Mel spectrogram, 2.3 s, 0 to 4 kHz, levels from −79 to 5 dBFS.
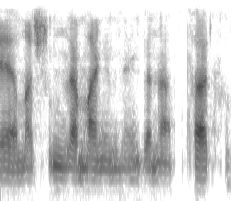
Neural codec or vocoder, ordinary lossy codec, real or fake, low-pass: codec, 16 kHz, 4.8 kbps, FACodec; Opus, 24 kbps; fake; 3.6 kHz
